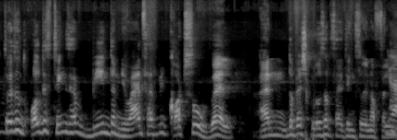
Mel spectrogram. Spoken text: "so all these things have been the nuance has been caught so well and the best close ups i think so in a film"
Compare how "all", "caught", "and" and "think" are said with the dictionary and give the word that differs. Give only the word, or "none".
think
